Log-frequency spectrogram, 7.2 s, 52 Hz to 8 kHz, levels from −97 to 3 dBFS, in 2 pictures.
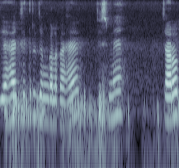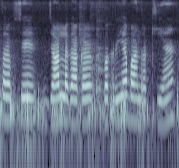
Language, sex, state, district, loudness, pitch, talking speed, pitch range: Hindi, female, Uttar Pradesh, Saharanpur, -20 LUFS, 215 Hz, 125 wpm, 205-240 Hz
